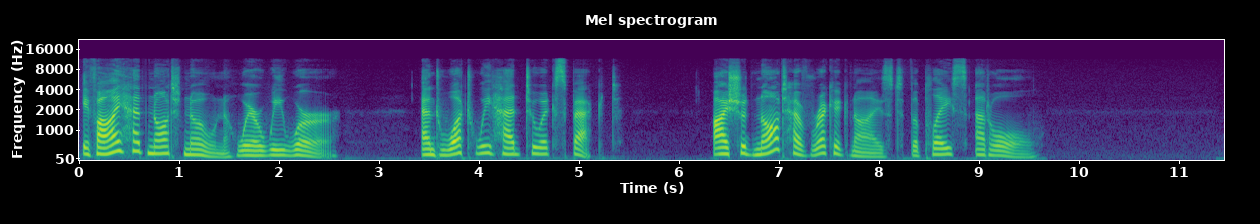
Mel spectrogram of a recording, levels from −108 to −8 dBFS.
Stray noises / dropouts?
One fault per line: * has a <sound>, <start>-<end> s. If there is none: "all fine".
all fine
